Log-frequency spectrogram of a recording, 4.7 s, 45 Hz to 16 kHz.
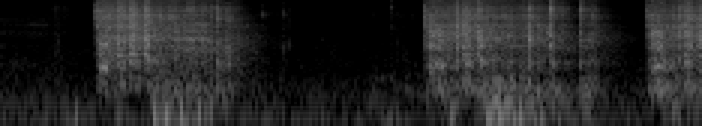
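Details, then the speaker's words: Zontes 125 motorcycle with tank full of rust, twigs and water; fires in short bursts then dies each time as fuel flow through the filter falters; tank needs a full flush, fuel starvation. "oh I can see he's foaming or was flowing see there's the problem again"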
